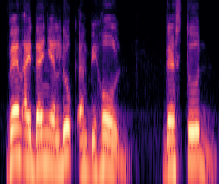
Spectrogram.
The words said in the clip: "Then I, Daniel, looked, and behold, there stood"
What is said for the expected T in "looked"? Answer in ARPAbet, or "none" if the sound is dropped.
none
